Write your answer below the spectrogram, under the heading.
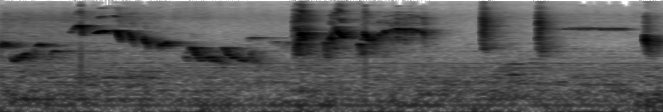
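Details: White-rumped shama, a caged bird in Banda Aceh, sings a falling series of clear whistles followed by harsh, rattling high notes and several abrupt sharp chips.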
